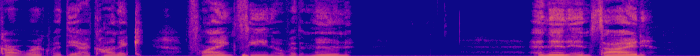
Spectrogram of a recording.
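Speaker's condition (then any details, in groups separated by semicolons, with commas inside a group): Cerebral palsy; wheelchair bound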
